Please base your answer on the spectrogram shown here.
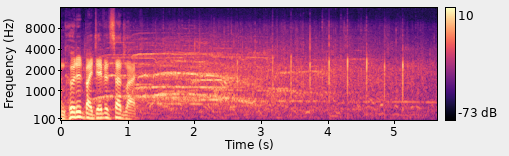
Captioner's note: audience claps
